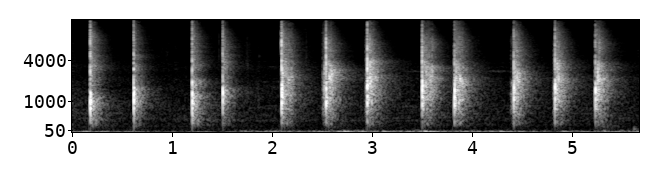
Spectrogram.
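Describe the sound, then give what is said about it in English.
Sharp, crisp hand claps repeat in a steady syncopated rhythm, the New Orleans beat also called the Bo Diddley beat or 3-2 son clave, about a dozen in all with some falling in quick pairs, clear and fairly loud with no voices. “I want y'all to give me a hand clap.”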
